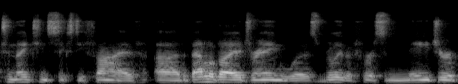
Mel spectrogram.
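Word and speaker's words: Ia Drang: Oh, sorry, I can't pronounce it. See, say that again. La Drang. La Drang. – La Drang. – La Drang. Okay, sorry.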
